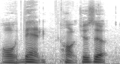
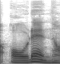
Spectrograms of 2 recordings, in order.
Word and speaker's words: Oden: 那讲到关东煮这个词呢，其实它的日文呢发音应该叫做 Oden，好，就是 O D E N。可是你有发现，哎，其实台湾人都叫 Olen 哦，就是黑轮这样子，它的发音比较像是 O L E N。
